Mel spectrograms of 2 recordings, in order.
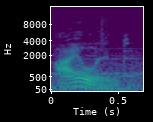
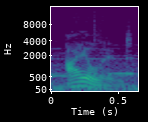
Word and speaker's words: island: E Manhattan é uma island, island. Eu sei que tem esse S aí, mas você vai perceber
